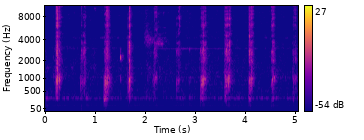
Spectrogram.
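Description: A person chewing pork rib with soft, edible cartilage bone, crunching at an even pace of about two bites a second.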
